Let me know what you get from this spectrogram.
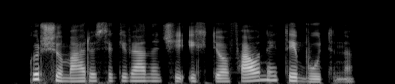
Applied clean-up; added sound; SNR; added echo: none; none; none; none.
